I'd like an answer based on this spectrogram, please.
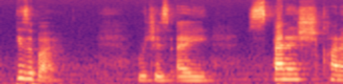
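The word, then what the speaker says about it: Ysabeau: failed but I looked it up apparently it's pronounced isabo isabo which is a Spanish kind of term for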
